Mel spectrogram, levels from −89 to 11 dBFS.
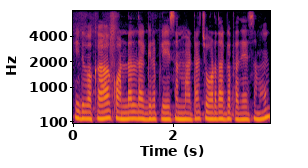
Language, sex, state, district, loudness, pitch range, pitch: Telugu, female, Andhra Pradesh, Manyam, -16 LUFS, 165-175 Hz, 170 Hz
